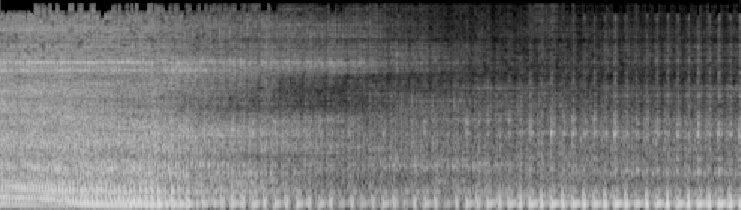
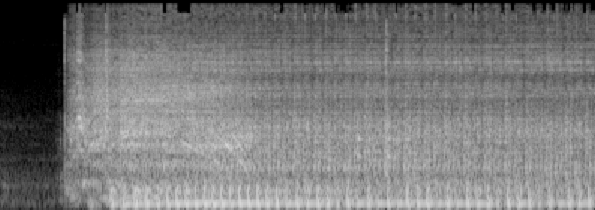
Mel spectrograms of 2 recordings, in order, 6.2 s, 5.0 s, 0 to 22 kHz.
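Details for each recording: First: Honda FourTrax 300 ATV, fuel-injection swap with smaller injector, rebuilt fuel system after long storage: single fires with a revving burst, then even thumping idle about four beats a second; stock NGK DPR7EA plug suggests still slightly rich, owner unsure. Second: Honda FourTrax 300 ATV, fuel-injection swap with smaller injector, rebuilt fuel system (cleaned pump and regulator, new filter) after long storage: silence, then the single catches instantly and settles into a steady, even idle of about four beats a second; starts cleanly.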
